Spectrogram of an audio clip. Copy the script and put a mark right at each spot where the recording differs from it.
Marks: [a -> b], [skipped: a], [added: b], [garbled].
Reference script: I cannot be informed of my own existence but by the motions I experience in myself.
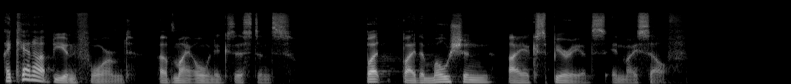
I cannot be informed of my own existence but by the [motions -> motion] I experience in myself.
